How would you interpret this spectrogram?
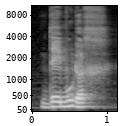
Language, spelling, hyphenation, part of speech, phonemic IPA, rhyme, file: Dutch, deemoedig, dee‧moe‧dig, adjective / verb, /ˌdeːˈmu.dəx/, -udəx, Nl-deemoedig.ogg
- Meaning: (adjective) humble, modest, meek; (verb) inflection of deemoedigen: 1. first-person singular present indicative 2. second-person singular present indicative 3. imperative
